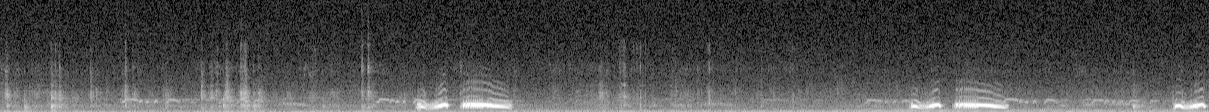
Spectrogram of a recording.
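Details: Spotted dove giving fighting-style coos used as a lure to provoke rivals: two low, hollow two-part phrases, a short note then a longer falling coo, about five seconds apart, with faint murmuring between them.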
